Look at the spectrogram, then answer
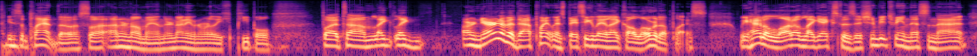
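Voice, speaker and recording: A man's voice: mid-range voice, quick pace, pushed and bright, slight background noise. A man talking casually on a podcast over a voice call, rambling at length with blunt, sardonic, profane opinions. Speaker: podcast guest. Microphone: close mic on voice chat.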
